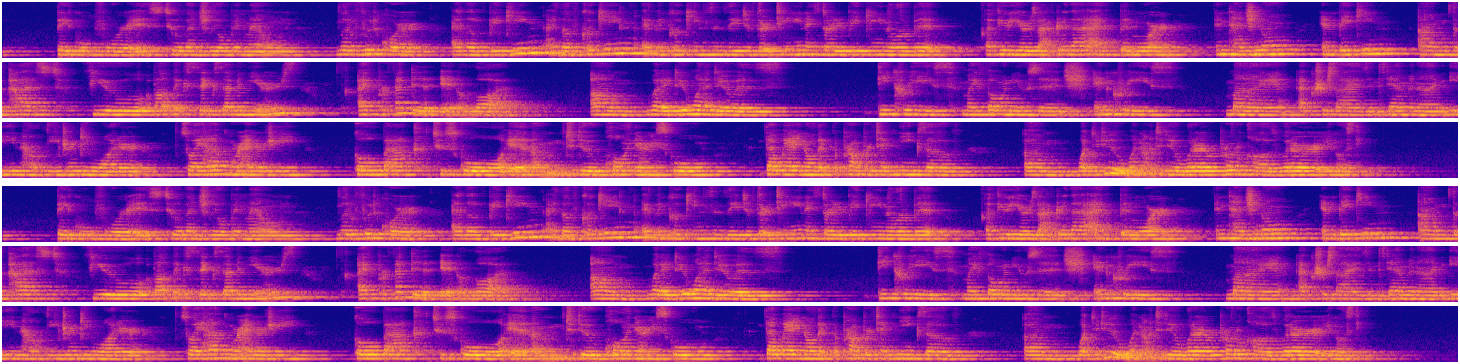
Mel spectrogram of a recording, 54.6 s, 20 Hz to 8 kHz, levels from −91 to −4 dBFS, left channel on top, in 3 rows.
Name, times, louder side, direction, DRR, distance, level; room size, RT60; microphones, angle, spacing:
voice 1, 0.7-3.6 4.2-5.2 5.6-11.7 12.3-14.6 15.2-16.1 16.5-17.4 17.7-19.0 19.3-21.8 22.6-24.5 25.6-27.8 29.1-32.7 33.5-38.1 38.6-40.1 40.8-45.3 45.9-48.3 49.2-53.4, left 1 dB, 5° right, 0 dB, 0.5 m, -20 dB
2.7 x 2.0 x 3.9 m, 1.2 s
head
